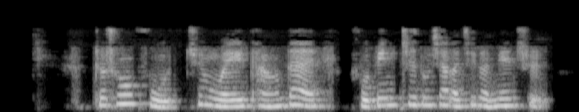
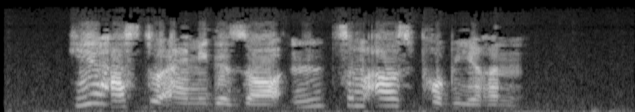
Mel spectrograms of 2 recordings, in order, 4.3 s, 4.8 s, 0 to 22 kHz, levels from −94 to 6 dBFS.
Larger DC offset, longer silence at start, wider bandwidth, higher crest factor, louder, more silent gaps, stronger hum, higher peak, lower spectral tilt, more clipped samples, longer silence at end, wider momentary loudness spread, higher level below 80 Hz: neither; second, 0.25 s vs 0.5 s; second, 8.2 kHz vs 15.5 kHz; about the same, 16 dB vs 18 dB; second, -18 LUFS vs -15 LUFS; neither; neither; about the same, -2 dBFS vs 0 dBFS; first, -4 dB/octave vs 2.5 dB/octave; neither; second, 0.25 s vs 0.85 s; second, 7 LU vs 11 LU; about the same, -62 dBFS vs -60 dBFS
